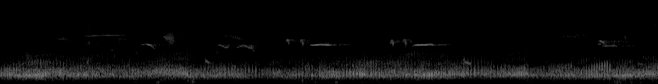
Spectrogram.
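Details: Pond frogs in Estonia during spring form a continuous, pulsing croaking chorus. Birds overlay clear whistled notes and trills, some drawn out and level, others short and rising.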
